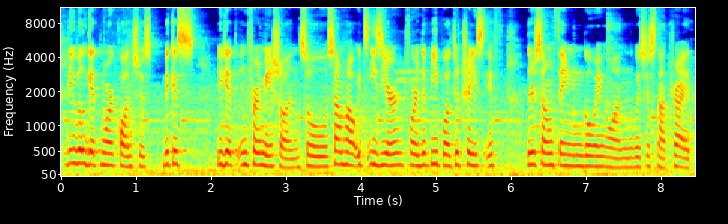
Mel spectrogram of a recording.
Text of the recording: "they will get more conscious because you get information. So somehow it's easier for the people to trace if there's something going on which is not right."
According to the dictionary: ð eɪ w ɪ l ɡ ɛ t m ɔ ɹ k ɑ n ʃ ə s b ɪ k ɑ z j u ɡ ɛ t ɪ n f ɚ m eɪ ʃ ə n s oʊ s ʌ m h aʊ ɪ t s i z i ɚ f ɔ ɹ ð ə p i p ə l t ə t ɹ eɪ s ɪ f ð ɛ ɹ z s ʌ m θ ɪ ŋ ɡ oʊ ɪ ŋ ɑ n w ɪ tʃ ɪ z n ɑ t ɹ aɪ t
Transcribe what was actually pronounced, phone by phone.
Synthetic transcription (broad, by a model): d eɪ w ɪ l ɡ ɛ t m ɔ ɹ k ɑ n ʃ ə s b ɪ k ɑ s j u ɡ ɛ t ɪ n f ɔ m eɪ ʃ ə n s oʊ s ʌ m h aʊ ɪ t s i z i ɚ f ɔ ɹ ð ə p i p ə l t ə t ɹ eɪ s ɪ f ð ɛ ɹ s ʌ m θ ɪ ŋ ɡ oʊ ɪ ŋ ɑ n w ɪ tʃ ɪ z n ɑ t ɹ aɪ t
